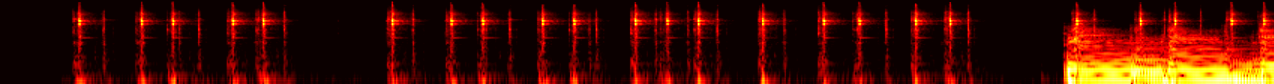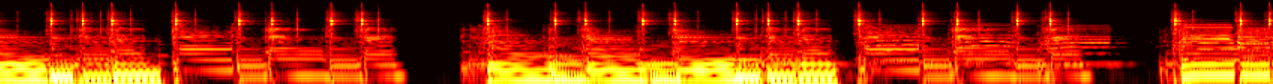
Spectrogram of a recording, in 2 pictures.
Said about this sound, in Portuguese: O instrumento não convencional e doméstico que mais chamou a sua atenção foi uma máquina de escrever mecânica que existe em sua casa.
